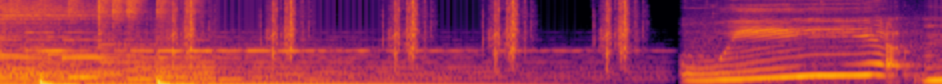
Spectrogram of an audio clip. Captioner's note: camera clicks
